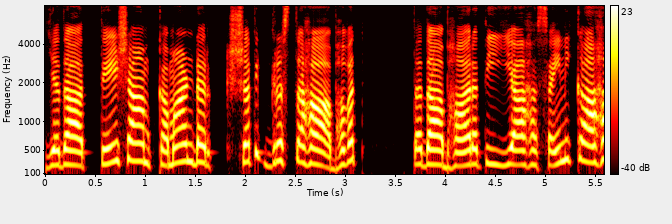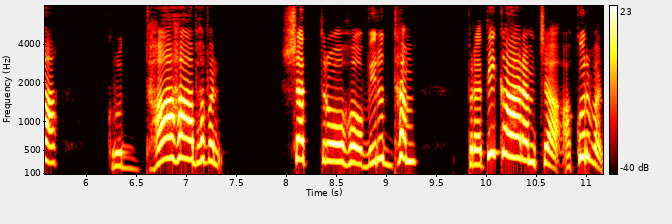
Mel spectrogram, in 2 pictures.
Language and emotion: Sanskrit, angry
